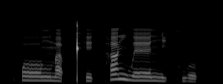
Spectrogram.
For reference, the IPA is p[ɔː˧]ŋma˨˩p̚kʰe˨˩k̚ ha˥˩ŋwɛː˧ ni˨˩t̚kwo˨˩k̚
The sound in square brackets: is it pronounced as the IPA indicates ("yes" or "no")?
yes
